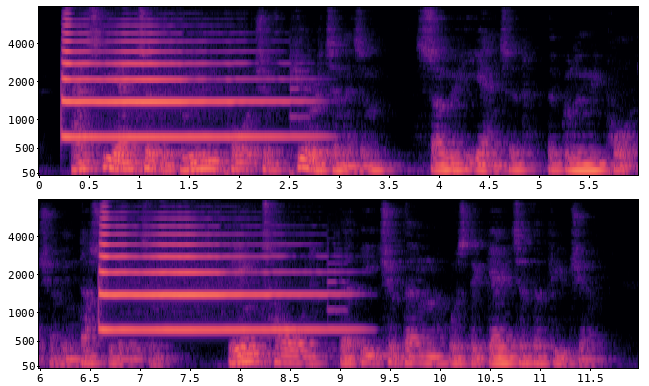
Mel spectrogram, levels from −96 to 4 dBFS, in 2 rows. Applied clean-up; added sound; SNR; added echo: none; Trumpet; -2 dB; reverberation time 0.6 s.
